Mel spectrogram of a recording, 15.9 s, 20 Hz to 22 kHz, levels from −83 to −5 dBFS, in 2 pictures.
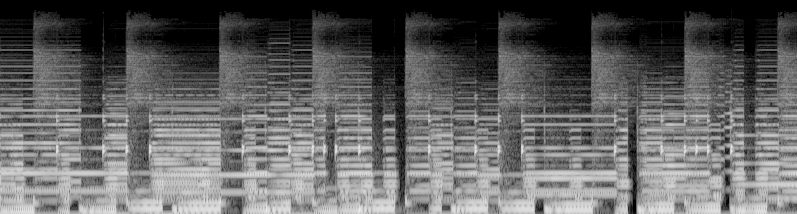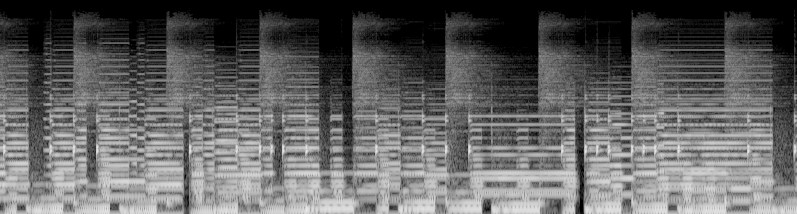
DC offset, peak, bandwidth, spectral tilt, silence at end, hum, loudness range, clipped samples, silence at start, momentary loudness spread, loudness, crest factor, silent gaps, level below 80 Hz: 2%; -2 dBFS; 17 kHz; -5 dB/octave; 0 s; none; 1 LU; under 0.1%; 0 s; 3 LU; -17 LUFS; 16 dB; none; -24 dBFS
